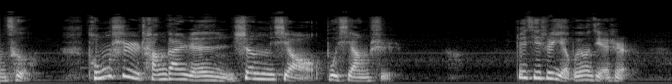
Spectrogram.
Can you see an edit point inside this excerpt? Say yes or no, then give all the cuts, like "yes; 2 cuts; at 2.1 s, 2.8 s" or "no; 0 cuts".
yes; 1 cut; at 4.9 s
